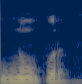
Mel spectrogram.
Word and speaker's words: नूपुर: अशुद्ध है ठीक है नूपुर बड़ा न उ की मात्रा जो है नू पुर ये होगा ठीक याद रखिएगा कक्षा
